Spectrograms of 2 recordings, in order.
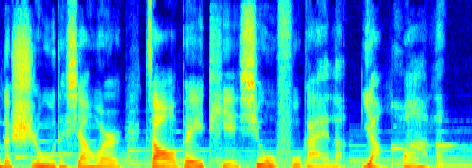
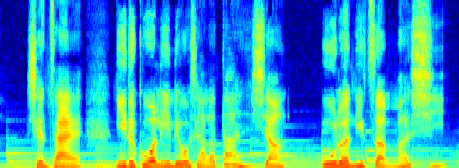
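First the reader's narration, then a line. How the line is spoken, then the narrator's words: Smiling. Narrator (Chinese): 朋友笑着说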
